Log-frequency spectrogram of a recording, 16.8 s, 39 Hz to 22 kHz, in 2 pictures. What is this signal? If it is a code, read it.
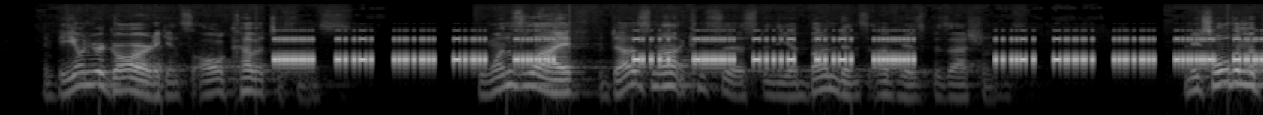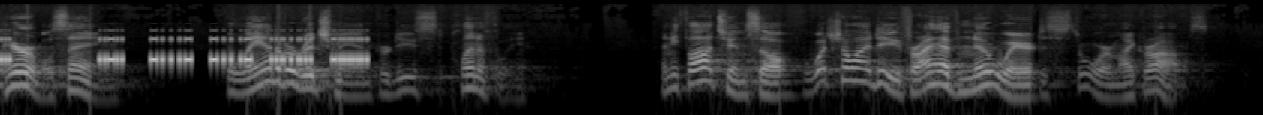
Hellschreiber (Feld-Hell, 122.5 baud), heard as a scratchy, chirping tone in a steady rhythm, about 830 Hz. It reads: 24XKC L5N4Z JPXGR IHMX6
